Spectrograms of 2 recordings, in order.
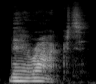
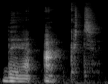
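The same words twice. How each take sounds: First: The R runs smoothly into the following vowel. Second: The two words are said apart without linking. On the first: This is the normal everyday way to say it. "normally you would probably link this and make it a linking R here" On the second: It sounds more dramatic and stressed. "as a newsreader, I say it more clearly"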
